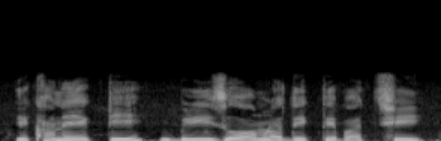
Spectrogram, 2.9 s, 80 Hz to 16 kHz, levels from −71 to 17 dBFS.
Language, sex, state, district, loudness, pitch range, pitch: Bengali, male, West Bengal, Cooch Behar, -12 LUFS, 155-205 Hz, 185 Hz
